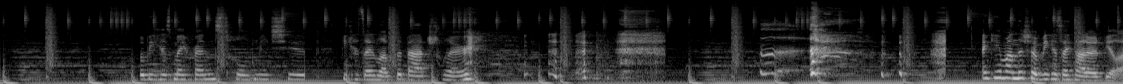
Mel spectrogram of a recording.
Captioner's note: laughter and inaudible ound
